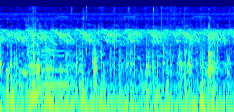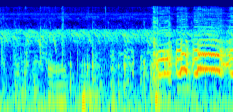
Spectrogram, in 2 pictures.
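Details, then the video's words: Chickens eating food murmur soft, low clucks through a busy, scratchy background, then a louder burst of harsh, rising squawks near the end. "chicken sounds"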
